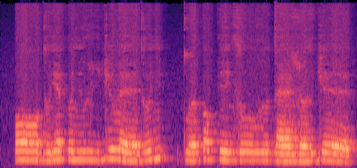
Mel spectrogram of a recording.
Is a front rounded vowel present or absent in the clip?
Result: present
